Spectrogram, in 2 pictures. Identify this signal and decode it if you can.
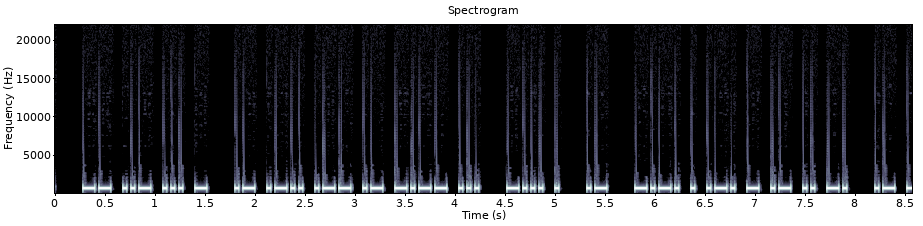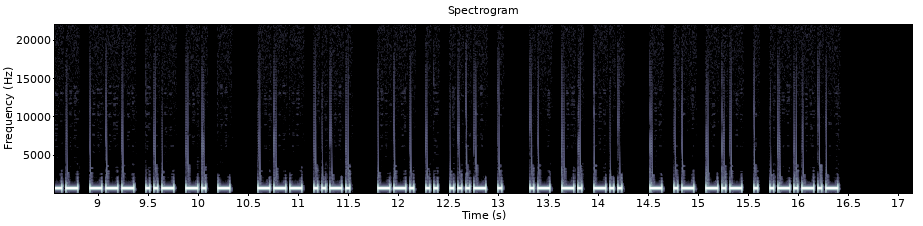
Morse code, heard as a keyed tone, about 30 wpm, 700 Hz. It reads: MUST ALWAYS BE A CERTAIN AMOUNT OF GIVE AND TAKE.
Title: Sentences from Top 1000 Words - Review Part 4 - 30wpm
